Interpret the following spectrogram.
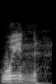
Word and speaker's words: Nguyen: It's pronounced Win.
